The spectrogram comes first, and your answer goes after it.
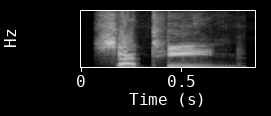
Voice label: "sateen", American

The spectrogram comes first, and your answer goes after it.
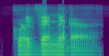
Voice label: "gravimeter", American

